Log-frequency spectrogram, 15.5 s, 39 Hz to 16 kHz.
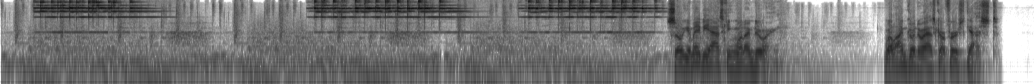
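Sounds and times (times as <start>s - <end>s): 
bells ringing: 0.5s - 2.8s, 4.6s - 10.1s
speech: 10.1s - 11.8s, 13.2s - 15.0s.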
